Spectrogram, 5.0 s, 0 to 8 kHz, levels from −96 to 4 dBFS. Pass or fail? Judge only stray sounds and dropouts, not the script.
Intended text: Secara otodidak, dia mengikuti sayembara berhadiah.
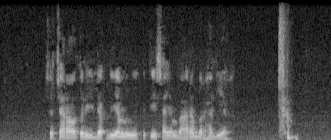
fail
